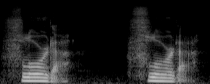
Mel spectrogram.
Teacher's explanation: And you will hear that sometimes, but most of the time, this is going to be a two-syllable word. That middle syllable is dropped. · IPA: ˈflor-də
